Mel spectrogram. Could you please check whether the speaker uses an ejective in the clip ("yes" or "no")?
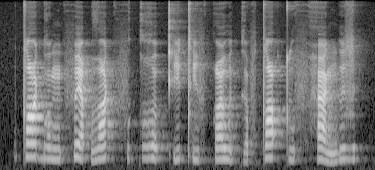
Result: yes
